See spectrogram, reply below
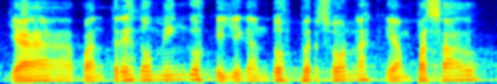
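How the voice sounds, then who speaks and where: A man's voice: fairly even intonation, normal speed, darkish tone. A man preaching a sermon as pastor, telling stories and acting out the voices of the people in them. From Mexico. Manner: storytelling, acts out quoted voices with big pitch jumps. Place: church sanctuary. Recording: reverberant church hall.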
